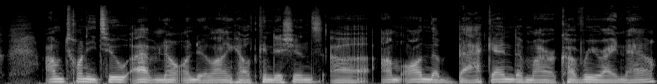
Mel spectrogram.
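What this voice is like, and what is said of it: Raspy voice. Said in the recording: “you can probably tell, I'm still not 100%. My voice is pretty raspy.”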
